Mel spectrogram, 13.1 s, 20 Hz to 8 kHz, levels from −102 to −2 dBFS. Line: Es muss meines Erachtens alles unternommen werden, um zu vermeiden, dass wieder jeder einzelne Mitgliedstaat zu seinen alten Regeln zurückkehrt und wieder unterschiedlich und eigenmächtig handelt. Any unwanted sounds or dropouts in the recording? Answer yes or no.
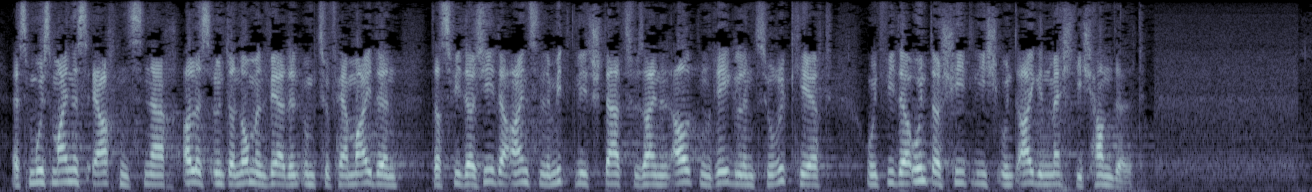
no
